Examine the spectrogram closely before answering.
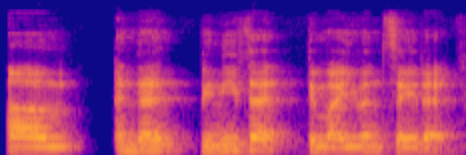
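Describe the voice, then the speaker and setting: A man's voice: medium pitch, steady tone, normal speed. A man with a Singaporean accent and a mid-range voice talks through material as a workshop facilitator. His delivery is an informal lecture, feeling its way through phrases and often checking in with a short tag.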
